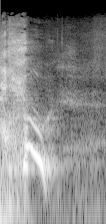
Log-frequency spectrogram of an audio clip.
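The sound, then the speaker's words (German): One loud sneeze, set off by a tickle in the nose: a sharp breathy burst followed by a short voiced falling tail, then quiet. “Gesundheit. In der Nase jetzt an. Gesundheit.”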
